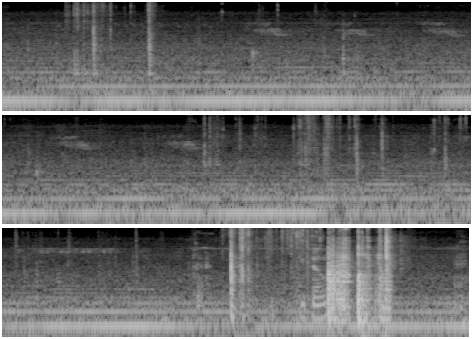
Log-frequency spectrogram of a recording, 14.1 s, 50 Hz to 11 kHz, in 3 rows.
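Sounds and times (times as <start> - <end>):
low motor hum: 0.0 - 14.0
clicking and rattling: 6.5 - 13.6.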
